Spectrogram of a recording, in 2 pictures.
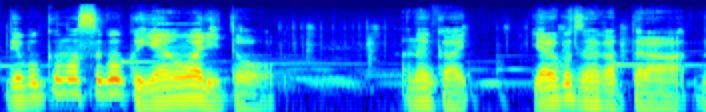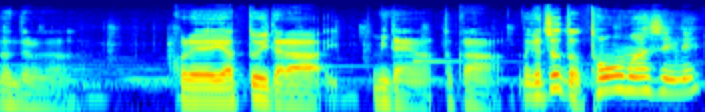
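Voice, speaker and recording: A man's voice: medium pitch, a little mellow. A young man, telling a work story in a chatty solo monologue full of asides. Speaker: solo podcaster. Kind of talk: casual monologue.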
